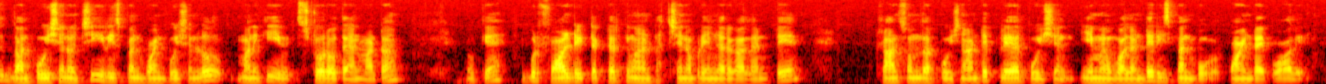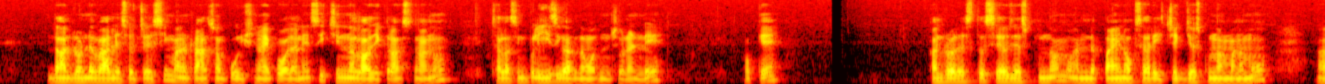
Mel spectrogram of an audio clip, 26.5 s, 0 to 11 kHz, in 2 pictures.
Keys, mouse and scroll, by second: 1.8 click, 7.4-11.2 typing, 8.8 Return, 12.3-13.4 typing, 13.6 Return, 15.3 ;, 19.2 click, 21.0 click, 22.7 s, 23.4-24.3 scroll up 1.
